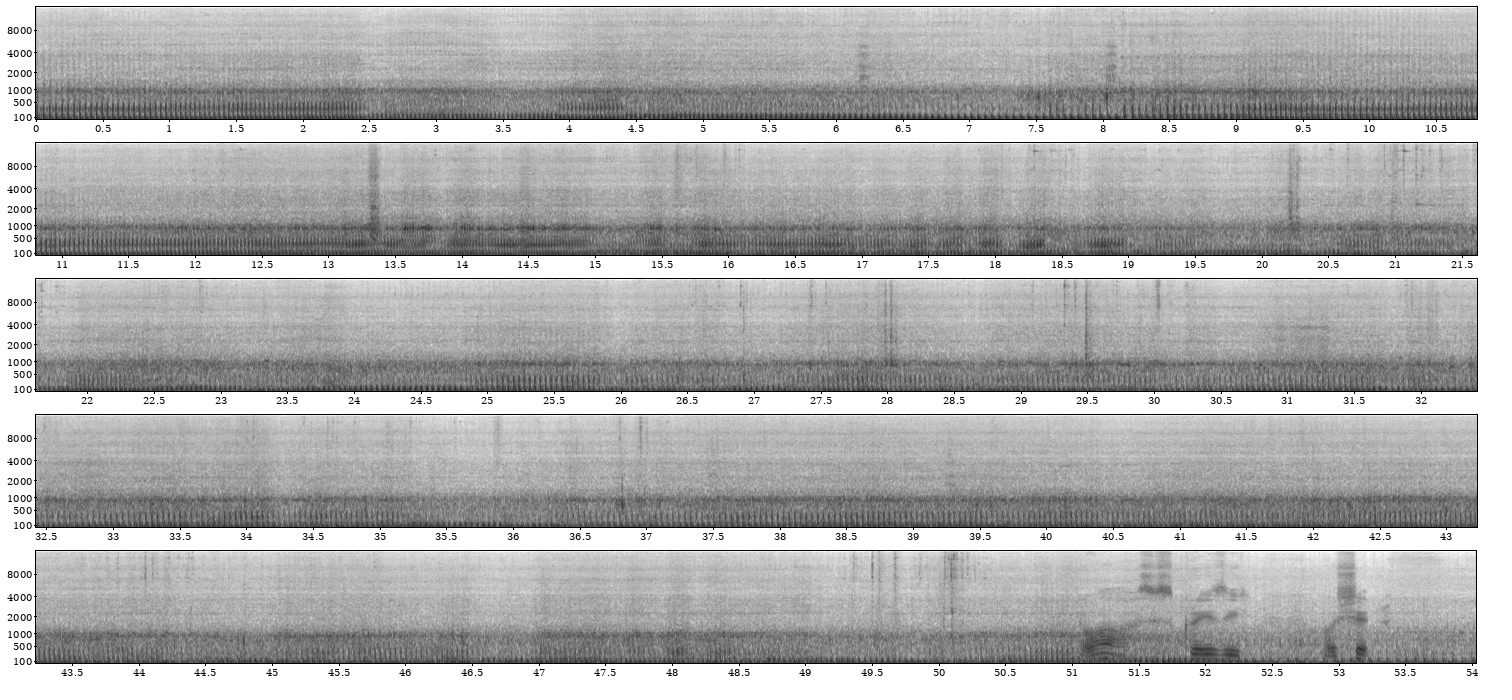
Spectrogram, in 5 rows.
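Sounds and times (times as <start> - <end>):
motorcycle engine running: 0.0 - 54.0.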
